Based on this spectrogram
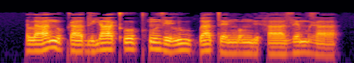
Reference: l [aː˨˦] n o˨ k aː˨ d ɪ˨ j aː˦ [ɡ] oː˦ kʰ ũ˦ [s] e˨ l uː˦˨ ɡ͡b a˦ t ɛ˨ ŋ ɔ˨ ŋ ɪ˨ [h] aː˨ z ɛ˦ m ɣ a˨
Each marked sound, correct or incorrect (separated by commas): correct, incorrect, incorrect, correct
